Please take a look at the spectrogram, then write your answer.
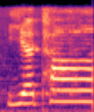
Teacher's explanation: ಯಥಾ ನಲ್ಲಿ ಥಾ ಮಹಾಪ್ರಾಣ ದೀರ್ಘ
